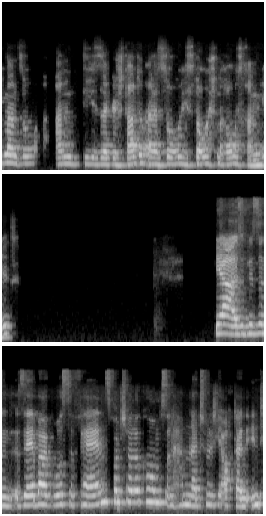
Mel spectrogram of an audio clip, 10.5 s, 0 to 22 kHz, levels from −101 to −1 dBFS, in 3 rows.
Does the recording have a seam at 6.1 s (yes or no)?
no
